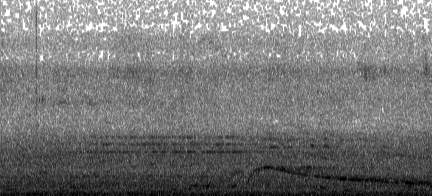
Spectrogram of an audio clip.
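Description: Steady distant city traffic noise, with a faraway siren in the second half that rises quickly and then falls slowly over a couple of seconds.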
